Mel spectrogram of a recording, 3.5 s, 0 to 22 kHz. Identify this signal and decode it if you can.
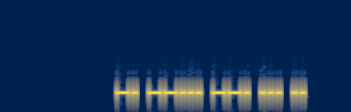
Morse code, heard as a keyed tone, about 29 wpm, 700 Hz. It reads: N7GSI
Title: USA Call Signs - 5 Characters - 2x Character Spacing - 30wpm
